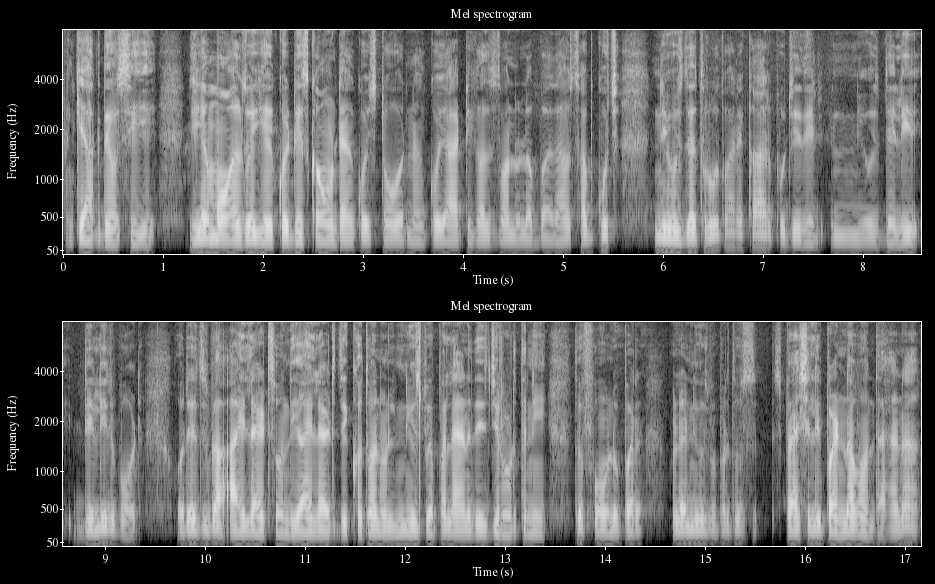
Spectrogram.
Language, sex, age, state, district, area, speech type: Dogri, male, 30-45, Jammu and Kashmir, Jammu, urban, spontaneous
